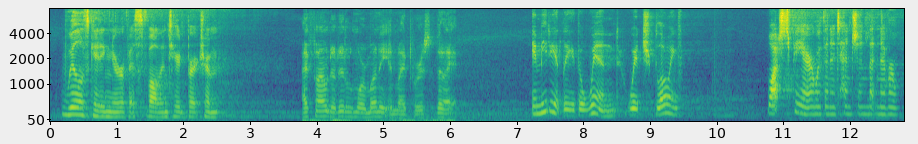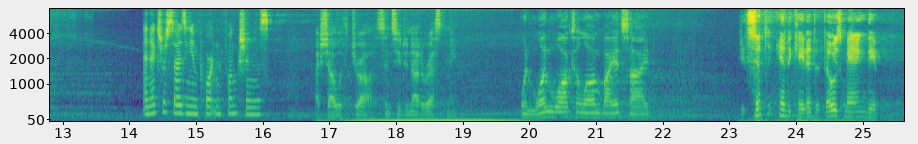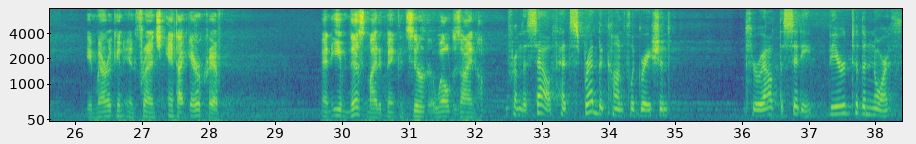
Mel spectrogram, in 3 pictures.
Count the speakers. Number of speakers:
8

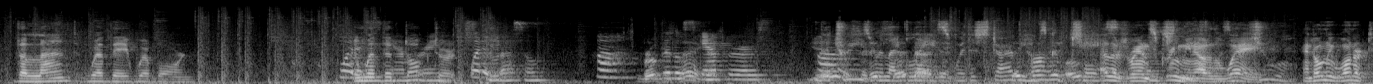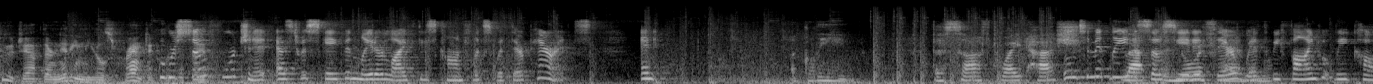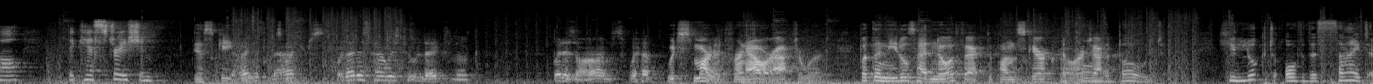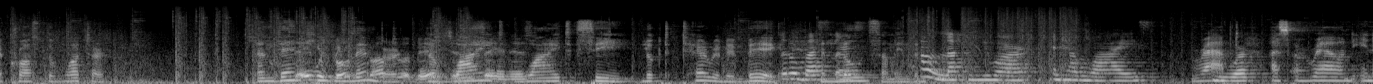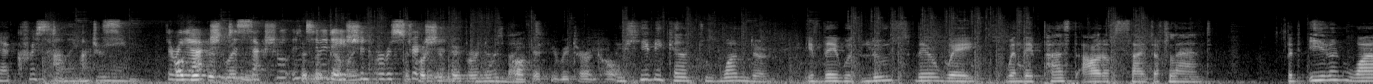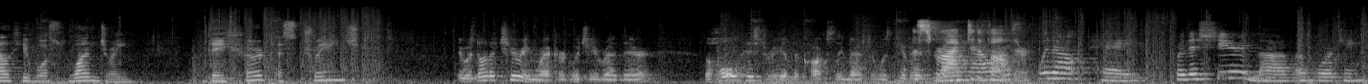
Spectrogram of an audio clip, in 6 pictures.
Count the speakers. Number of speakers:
6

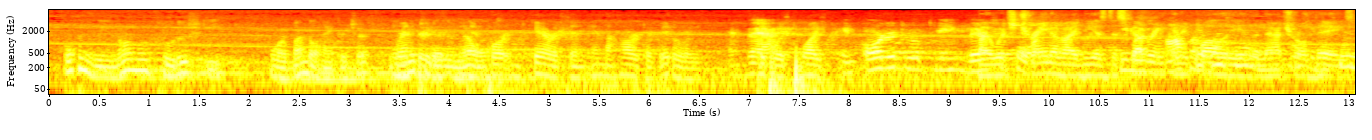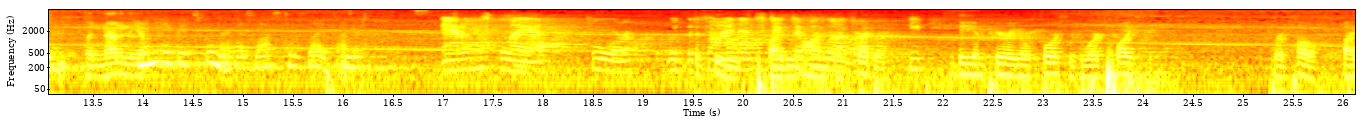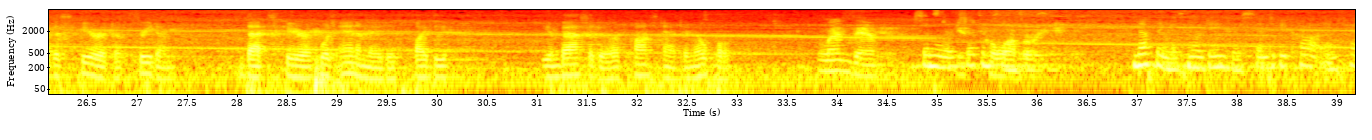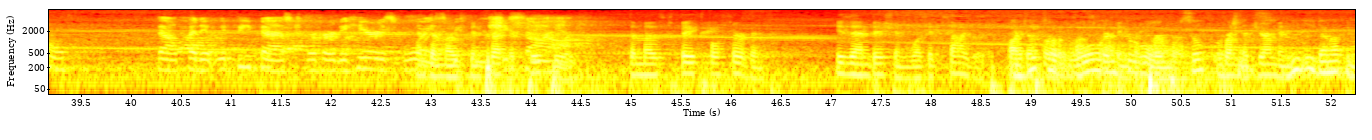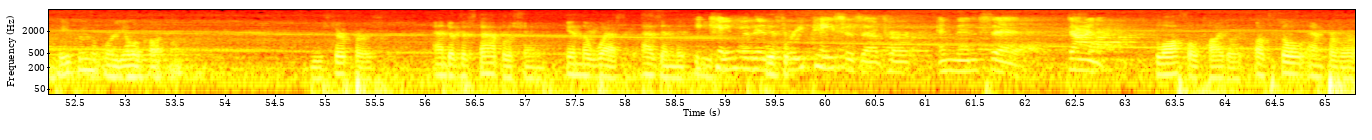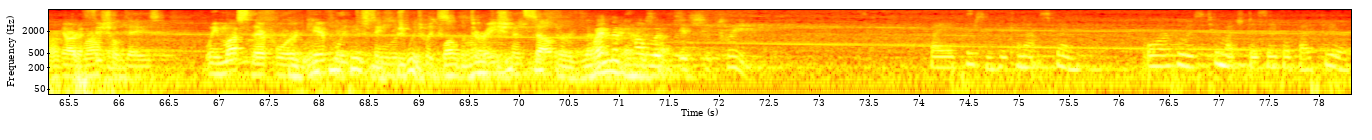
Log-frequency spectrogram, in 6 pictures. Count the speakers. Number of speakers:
7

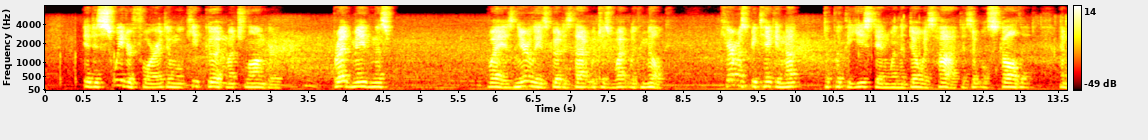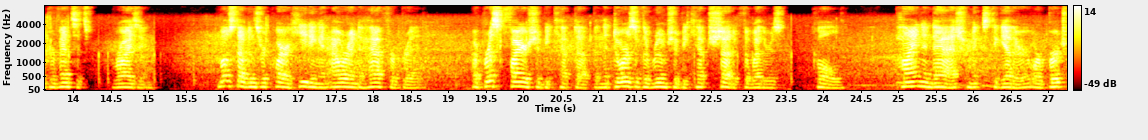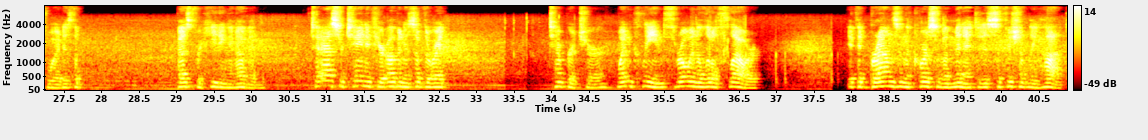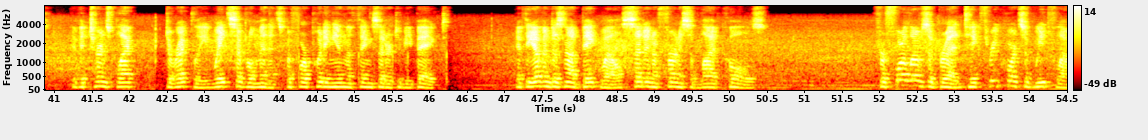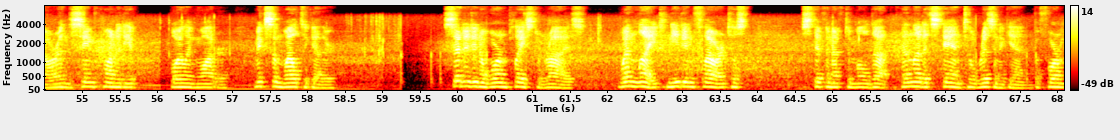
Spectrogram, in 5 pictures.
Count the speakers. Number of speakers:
1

